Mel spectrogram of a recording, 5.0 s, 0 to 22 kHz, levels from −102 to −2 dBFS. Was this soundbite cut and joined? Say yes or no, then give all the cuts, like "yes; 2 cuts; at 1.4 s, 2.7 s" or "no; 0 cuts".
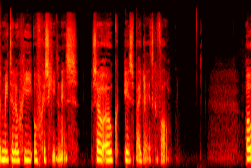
yes; 1 cut; at 2.8 s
